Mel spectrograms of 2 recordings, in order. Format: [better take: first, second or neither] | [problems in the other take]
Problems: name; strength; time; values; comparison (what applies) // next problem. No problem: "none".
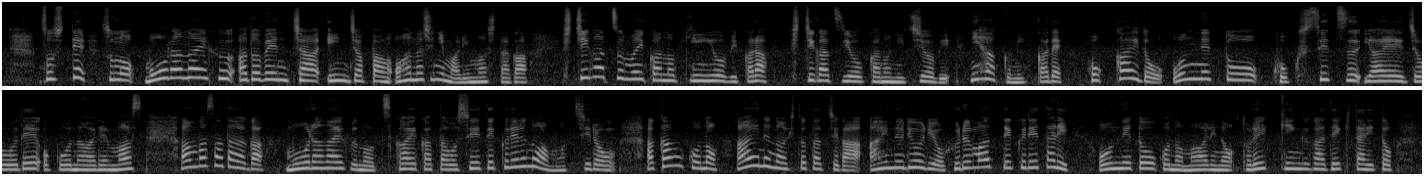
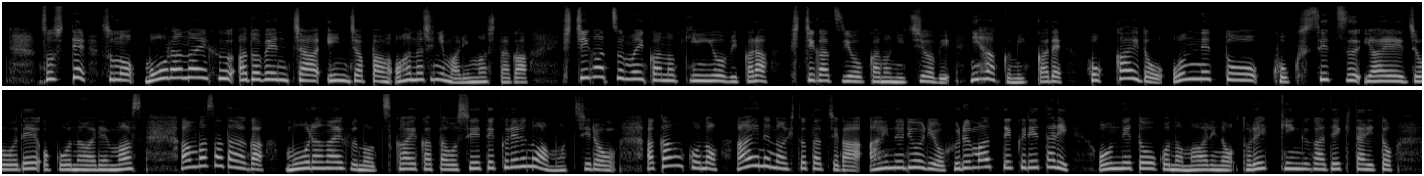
second | hiss; faint; throughout; 20 dB below the speech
